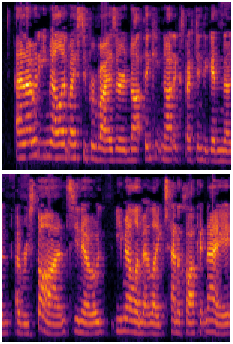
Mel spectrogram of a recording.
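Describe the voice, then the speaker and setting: With a Canadian accent, a woman talks very fast at a medium pitch, with ordinary pitch variation, hardly any pauses, and noticeable background noise. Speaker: knitting pattern designer and virtual assistant. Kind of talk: interview.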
